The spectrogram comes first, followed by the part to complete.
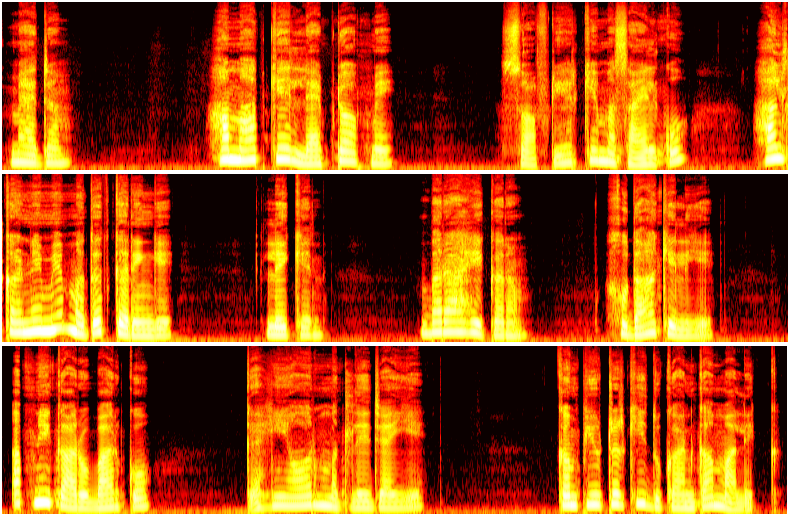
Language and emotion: Urdu, fearful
